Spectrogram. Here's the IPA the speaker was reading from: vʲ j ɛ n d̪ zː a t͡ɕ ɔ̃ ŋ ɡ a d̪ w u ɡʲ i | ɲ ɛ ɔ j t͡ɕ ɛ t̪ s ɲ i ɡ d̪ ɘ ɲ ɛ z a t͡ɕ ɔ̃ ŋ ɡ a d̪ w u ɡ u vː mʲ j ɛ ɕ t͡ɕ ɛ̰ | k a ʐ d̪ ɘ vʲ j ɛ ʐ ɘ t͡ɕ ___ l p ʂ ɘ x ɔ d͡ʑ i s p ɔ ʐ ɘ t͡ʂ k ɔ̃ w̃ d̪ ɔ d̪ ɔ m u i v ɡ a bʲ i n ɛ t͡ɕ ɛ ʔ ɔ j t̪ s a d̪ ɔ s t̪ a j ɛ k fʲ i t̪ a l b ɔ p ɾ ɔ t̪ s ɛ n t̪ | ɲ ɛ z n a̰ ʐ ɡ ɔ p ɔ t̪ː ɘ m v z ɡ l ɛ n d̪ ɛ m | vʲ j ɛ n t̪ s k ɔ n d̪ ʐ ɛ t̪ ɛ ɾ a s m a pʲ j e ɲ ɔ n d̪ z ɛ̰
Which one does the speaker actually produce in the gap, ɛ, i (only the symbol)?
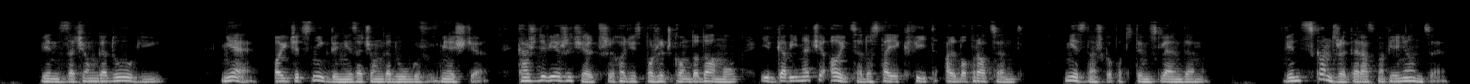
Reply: ɛ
